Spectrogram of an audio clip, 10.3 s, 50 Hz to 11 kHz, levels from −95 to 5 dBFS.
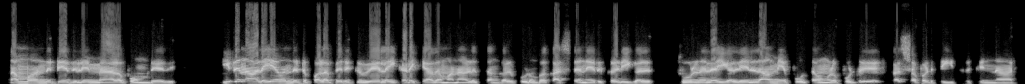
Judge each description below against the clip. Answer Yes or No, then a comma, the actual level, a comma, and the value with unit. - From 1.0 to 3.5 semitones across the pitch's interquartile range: No, average, 4.1 semitones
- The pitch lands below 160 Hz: Yes, medium, 140 Hz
